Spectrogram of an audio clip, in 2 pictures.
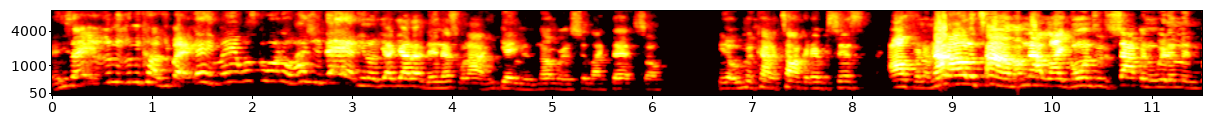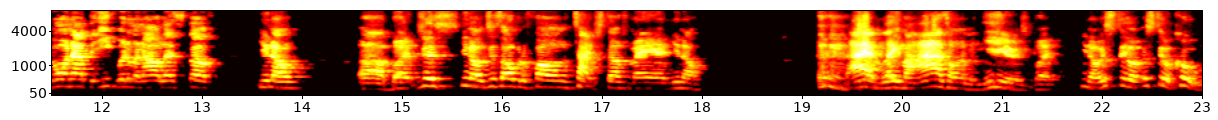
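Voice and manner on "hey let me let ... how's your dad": high, raspy chattering voice. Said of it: "that raspy ass voice".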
